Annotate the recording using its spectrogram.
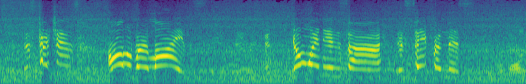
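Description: A person's voice amplified through a handheld megaphone, in short phrases that rise and fall, with no words the recogniser could pick out.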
